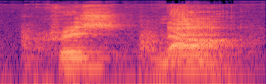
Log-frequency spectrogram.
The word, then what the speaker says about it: Krishna: Krishna. It's composed of two syllables. Krish, which means to attract, and Na, which is short for Ananda, which means unlimited happiness, unlimited bliss.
